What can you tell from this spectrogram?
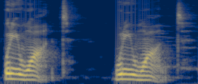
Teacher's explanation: when we hear it, it sounds just like one mumbled word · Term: reductions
